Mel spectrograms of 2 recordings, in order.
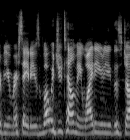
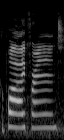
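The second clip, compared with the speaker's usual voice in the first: sing-song goodbye; 9 semitones higher, 3 dB quieter, much slower than usual. Acted. Sing-song farewell to departing guest.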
